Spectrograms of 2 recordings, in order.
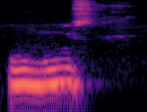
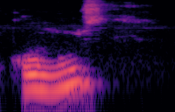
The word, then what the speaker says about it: houmous: Alors les gens disent houmous, mais la vraie prononciation à la façon libanaise, c'est houmous.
